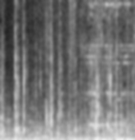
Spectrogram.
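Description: Hooves of a carriage horse clopping irregularly on the paving as it stands and shifts, with a low wind rumble on the microphone.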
